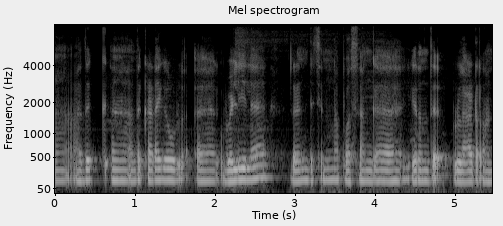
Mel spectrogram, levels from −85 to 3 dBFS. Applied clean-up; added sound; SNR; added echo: neural separator model SepFormer DNS4.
